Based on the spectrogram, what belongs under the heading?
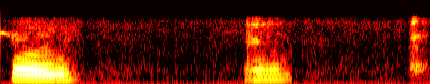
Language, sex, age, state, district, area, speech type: Odia, female, 18-30, Odisha, Nabarangpur, urban, conversation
